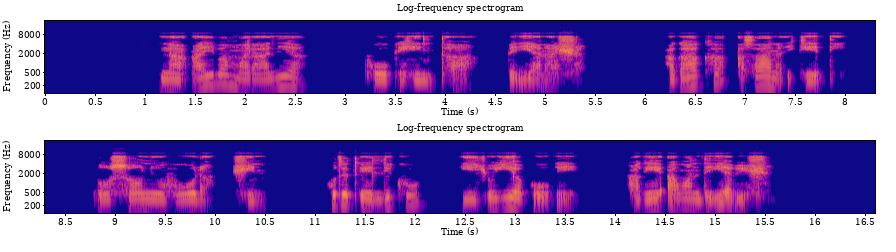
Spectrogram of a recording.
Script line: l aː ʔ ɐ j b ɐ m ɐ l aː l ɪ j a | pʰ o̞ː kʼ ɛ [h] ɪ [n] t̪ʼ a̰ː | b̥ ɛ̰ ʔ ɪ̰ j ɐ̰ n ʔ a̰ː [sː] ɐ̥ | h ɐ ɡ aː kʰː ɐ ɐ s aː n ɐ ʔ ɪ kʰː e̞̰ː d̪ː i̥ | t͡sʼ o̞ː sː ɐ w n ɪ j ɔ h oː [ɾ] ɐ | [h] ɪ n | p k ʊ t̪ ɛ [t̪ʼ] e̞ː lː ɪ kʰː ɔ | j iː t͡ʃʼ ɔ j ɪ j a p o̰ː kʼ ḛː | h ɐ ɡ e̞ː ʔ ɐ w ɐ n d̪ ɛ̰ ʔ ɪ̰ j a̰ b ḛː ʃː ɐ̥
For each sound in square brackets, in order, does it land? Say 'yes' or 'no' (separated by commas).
yes, yes, no, no, no, yes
